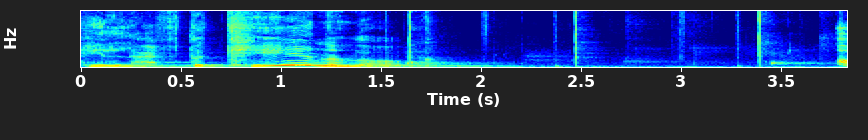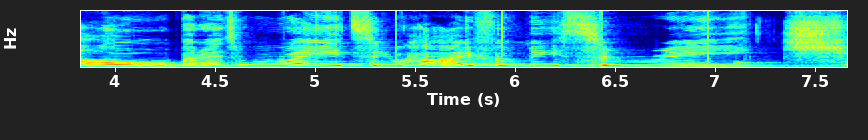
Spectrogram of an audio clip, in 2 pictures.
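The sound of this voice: A woman in a put-on character voice, pitched extremely high, speaking slowly. Her pitch swings widely, and the room echo is audible.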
